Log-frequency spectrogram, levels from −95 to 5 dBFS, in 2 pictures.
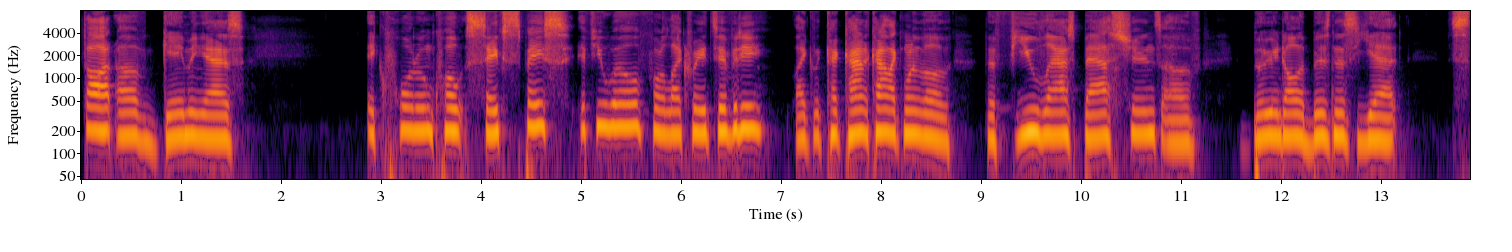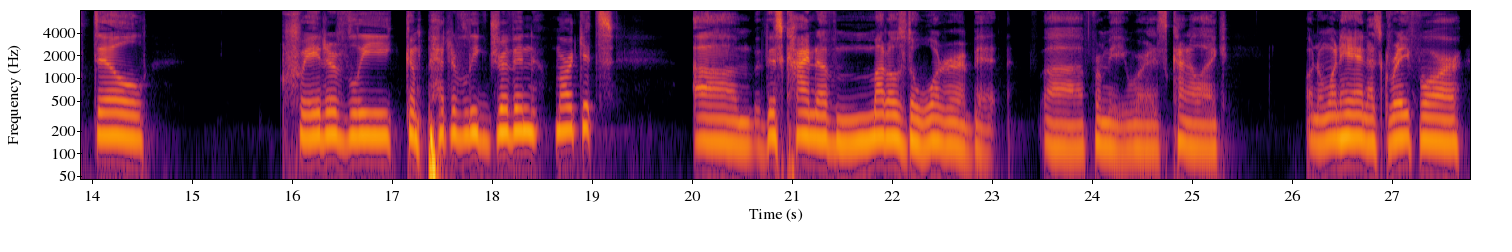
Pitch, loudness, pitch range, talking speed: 165 Hz, -23 LUFS, 145-185 Hz, 135 wpm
